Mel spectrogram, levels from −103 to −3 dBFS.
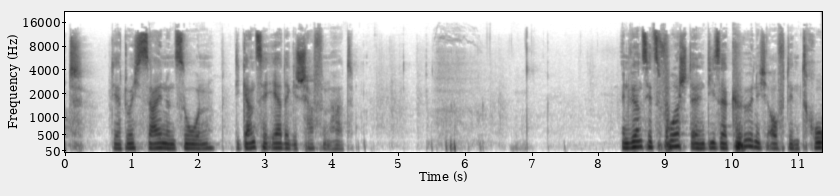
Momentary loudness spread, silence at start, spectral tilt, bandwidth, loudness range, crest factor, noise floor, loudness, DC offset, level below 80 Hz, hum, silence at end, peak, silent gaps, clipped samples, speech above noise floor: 22 LU; 0.05 s; -4 dB/octave; 15.5 kHz; 15 LU; 22 dB; -66 dBFS; -21 LUFS; under 0.1%; -62 dBFS; none; 0 s; -2 dBFS; none; under 0.1%; 45 dB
